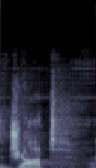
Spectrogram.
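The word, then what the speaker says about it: JWT: known as JW TS you'll sometimes hear people pronouncing them as jot it's kind of one of the ways they go by so why don't we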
